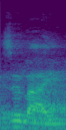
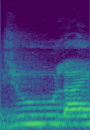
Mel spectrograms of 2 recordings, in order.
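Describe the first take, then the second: First: जुलाई with a short first vowel, 'ju-LAI'; quick unstretched 'ju' in जुलाई, then 'lai'; correct pronunciation. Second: जुलाई with the first vowel stretched, 'joo-lai'; wrong pronunciation. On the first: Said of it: "लेकिन जुलाई मत पढ़िएगा". (जुलाई में 'जु' छोटा रखकर बोलें) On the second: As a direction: drag out the 'joo' in जुलाई. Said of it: "जुलाई मत पढ़िएगा". (जुलाई में 'जू' को लंबा खींचकर बोलें) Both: Shown as a demonstration.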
